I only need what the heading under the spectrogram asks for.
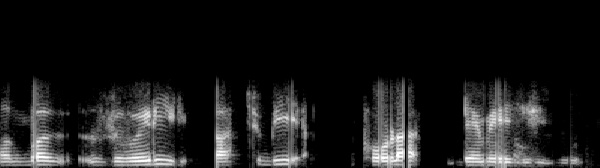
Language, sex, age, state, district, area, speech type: Kashmiri, male, 18-30, Jammu and Kashmir, Pulwama, urban, conversation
